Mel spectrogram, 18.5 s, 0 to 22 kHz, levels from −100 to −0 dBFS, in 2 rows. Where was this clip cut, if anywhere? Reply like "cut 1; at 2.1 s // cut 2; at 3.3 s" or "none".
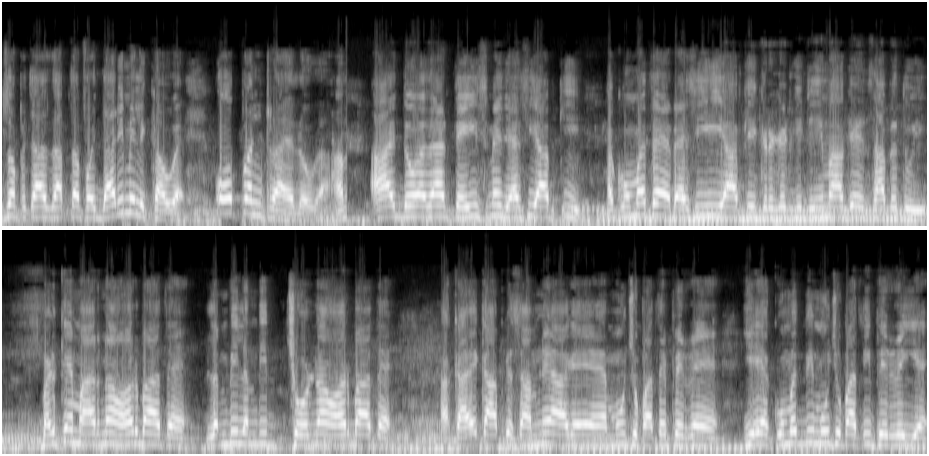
cut 1; at 3.5 s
